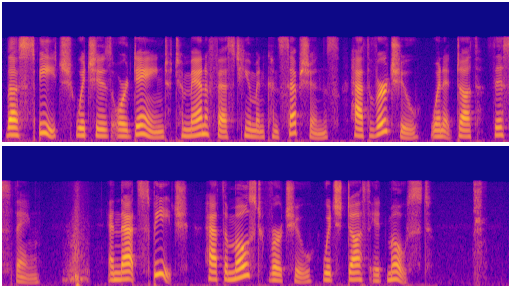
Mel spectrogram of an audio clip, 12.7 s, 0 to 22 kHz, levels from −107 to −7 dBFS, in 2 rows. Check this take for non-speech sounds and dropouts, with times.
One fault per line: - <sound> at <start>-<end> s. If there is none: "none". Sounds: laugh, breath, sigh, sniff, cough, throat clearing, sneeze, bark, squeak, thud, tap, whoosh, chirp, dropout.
- whoosh at 7.1-7.4 s
- sigh at 12.2-12.4 s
